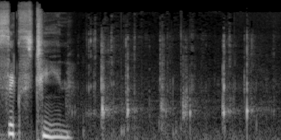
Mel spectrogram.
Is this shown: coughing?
no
